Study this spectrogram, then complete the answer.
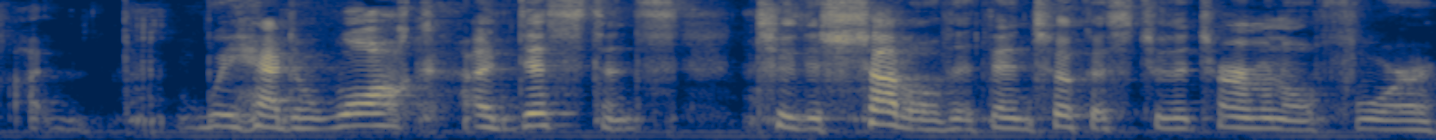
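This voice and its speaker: This woman speaks at a very slow pace. Her voice sits fairly low, with ordinary pitch variation. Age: 80s+. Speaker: vlogger. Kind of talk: casual personal vlog. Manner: halting, with many restarts.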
